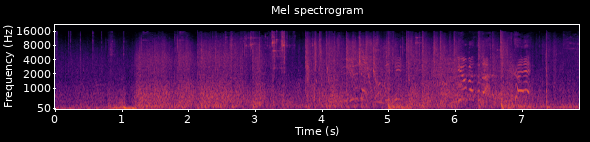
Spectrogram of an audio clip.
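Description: Gunshots crack rapidly.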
